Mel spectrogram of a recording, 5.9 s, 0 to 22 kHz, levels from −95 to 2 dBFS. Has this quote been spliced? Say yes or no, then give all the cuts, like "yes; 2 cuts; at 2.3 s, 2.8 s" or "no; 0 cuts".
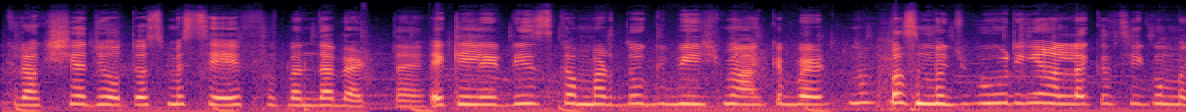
yes; 2 cuts; at 2.0 s, 4.4 s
